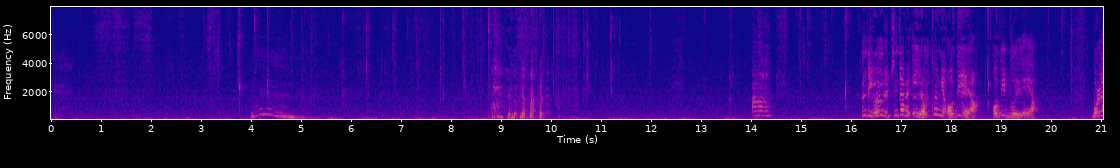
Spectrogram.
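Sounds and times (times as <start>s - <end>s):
closed-mouth humming: 0.0s - 16.8s
woman chewing meat: 3.1s - 8.8s.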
